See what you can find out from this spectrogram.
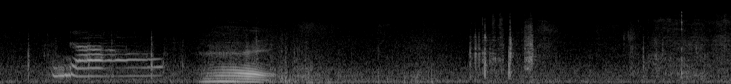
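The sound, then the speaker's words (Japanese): A cat meows twice in quick succession, the second call longer and bending in pitch, followed by a few soft taps or clicks against a quiet room background. “そう、猫ちゃんね。”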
